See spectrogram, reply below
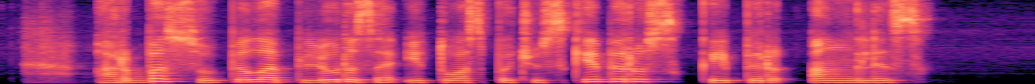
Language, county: Lithuanian, Vilnius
